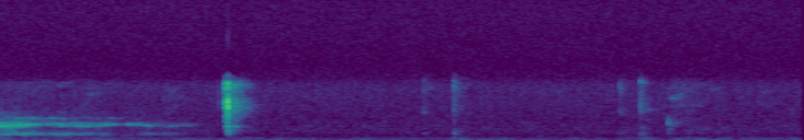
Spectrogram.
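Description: A single sharp computer-mouse click about a second in, followed by near silence with a few faint ticks.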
